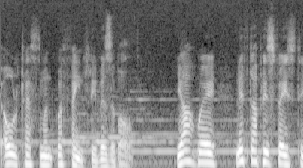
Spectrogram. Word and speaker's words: Yahweh: y h v h it was probably not pronounced jehovah but yahweh only one object has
